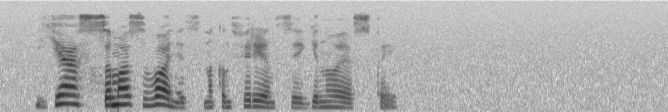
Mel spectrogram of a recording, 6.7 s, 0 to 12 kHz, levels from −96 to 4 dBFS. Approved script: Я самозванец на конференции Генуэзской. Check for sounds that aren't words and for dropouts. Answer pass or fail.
pass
